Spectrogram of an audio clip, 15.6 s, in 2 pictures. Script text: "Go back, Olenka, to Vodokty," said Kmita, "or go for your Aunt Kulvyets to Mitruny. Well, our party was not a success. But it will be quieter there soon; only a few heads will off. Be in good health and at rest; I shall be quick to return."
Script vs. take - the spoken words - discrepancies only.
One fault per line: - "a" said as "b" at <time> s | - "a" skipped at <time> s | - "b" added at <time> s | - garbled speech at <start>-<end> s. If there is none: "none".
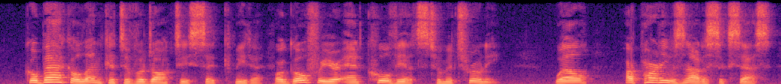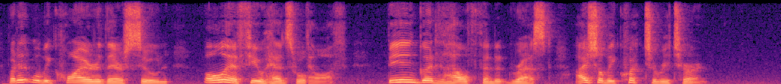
none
